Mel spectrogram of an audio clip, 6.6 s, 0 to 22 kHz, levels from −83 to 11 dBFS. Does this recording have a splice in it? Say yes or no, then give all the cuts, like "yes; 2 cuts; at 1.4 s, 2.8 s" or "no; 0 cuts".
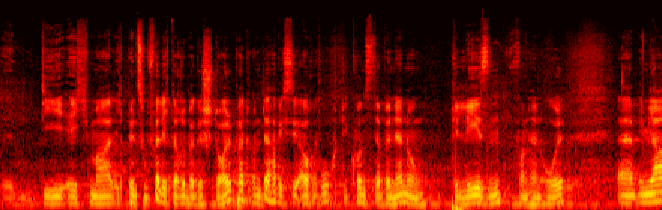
yes; 4 cuts; at 1.3 s, 2.6 s, 3.2 s, 5.1 s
